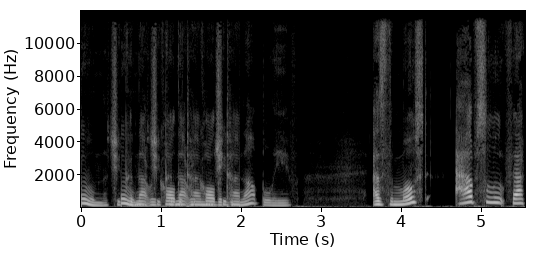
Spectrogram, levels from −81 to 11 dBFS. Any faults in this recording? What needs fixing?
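From 0.50 to 1.98 s the speech is heard twice: a second, equally loud copy trails about half a second behind, with no fade or room colour, and cuts in and out abruptly. This doubled audio track is likely from a slower duplicate capture path or misaligned edit copy. Route each source only once and check edits for overlapping duplicate regions.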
